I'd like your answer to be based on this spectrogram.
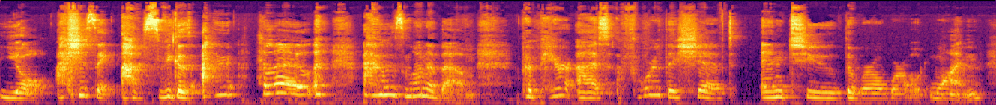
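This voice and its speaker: Very slowly, a woman speaks in a fairly high, somewhat breathy voice with very wide pitch swings. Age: 20s. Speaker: lifestyle vlogger. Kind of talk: casual vlog monologue.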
